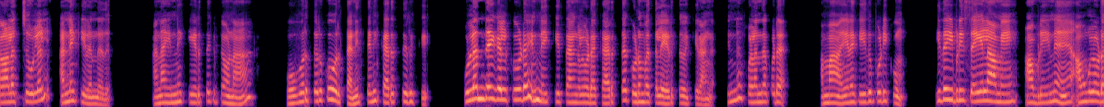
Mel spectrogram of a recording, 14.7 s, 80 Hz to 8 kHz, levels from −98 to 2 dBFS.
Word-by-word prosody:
காலச்சூழல் 235 - +1 0.2
அன்னைக்கு 250 +1 0
இருந்தது. 175 -4 -3 0.6
ஆனா 200 +3 -1
இன்னைக்கு 230 +1 -4
எடுத்துக்கிட்டோம்னா, 215 -5 -4 0.7
ஒவ்வொருத்தருக்கும் 250 +6 0
ஒரு 220 - -3
தனித்தனி 210 +8 0
கருத்து 225 +3 -1
இருக்கு. 230 -1 -6 0.5
குழந்தைகள் 310 0 +6
கூட 290 +2 +2
இன்னைக்கு 235 -4 +1
தங்களோட 215 -1 0
கருத்த 195 +8 -2
குடும்பத்துல 225 -4 +1
எடுத்து 195 +2 -8
வைக்கிறாங்க. 170 -4 -5 0.2
சின்ன 275 +8 -3
குழந்தை 225 +1 -1
கூட, 225 0 -1 0.6
"அம்மா, 205 +1 +2 0.2
எனக்கு 220 0 -1
இது 245 - -1
பிடிக்கும். 250 - -2 0.5
இத 280 - -3
இப்படி 275 0 +1
செய்யலாமே." 240 -2 +5 0.3
அப்டீன்னு 215 +2 0 0.2
அவங்களோட 240 +1 +1
230 Hz, 125 wpm, -23 LUFS, 210-250 Hz, 0.7 s, குழந்தைகள்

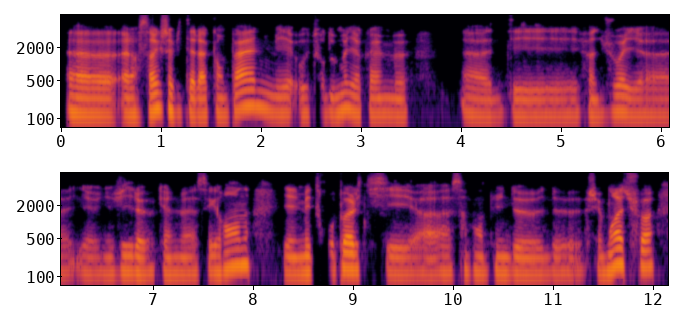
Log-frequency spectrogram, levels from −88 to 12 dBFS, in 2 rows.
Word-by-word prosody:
Heu, - - +3 0.5
alors 120 -1 +2
c'est - - 0
vrai 140 - +9
que 150 - +1
j'habite 130 -3 0
à 120 - +6
la 115 0 +7
campagne, 150 +7 +4
mais 125 -2 -2
autour 125 +2 -8
de 125 - -5
moi 140 +5 -1
il - - -1
y - - +1
a - - 0
quand 120 - -4
même, 120 0 -2
heu 115 0 -3 0.6
heu, 115 -3 -2
des 115 0 -5
enfin 115 - -2
tu 115 +2 -10
vois, 135 -1 +1
il 120 - -1
y - - -2
a 115 +1 -5
il - - -13
y 120 - -6
a 110 - -7
une 115 0 -8
ville, 120 +1 -1
heu, 115 +2 0
quand 115 - -2
même, 115 0 -6
heu, 110 0 -3
assez 115 +1 -4
grande, 155 +6 +2 0.3
il 120 - -2
y - - +5
a - - +4
une - - -3
métropole 130 +3 +3
qui 115 -2 -3
est - - -4
à 110 +3 -2
50 120 -1 -6
minutes 115 -2 -4
de 110 -1 -1
de 115 +1 -7
de 125 - -11
chez 115 - 0
moi, 155 +8 +7
tu - - -1
vois? 150 0 +4
120 Hz, 270 wpm, -24 LUFS, 115-130 Hz, 0.6 s, vrai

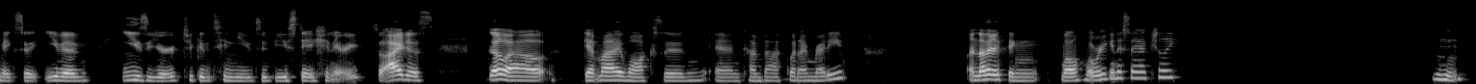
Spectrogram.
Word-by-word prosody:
makes 165 0 -6
it 170 -1 -3
even 175 -1 +1 0.3
easier 180 -4 -1
to 190 +1 -11
continue 170 -2 -5
to 170 0 -5
be 170 +1 -3
stationary, 175 - -5
so - - -4
I 225 - +9
just 190 -2 -2 0.5
go 220 +2 +9
out, 185 -2 +4 0.3
get 185 0 +2
my 195 0 +4
walks 170 -2 -5
in, 175 +2 -6
and 165 0 -8
come 170 -1 -7
back 175 +1 -10
when 185 - -3
I'm 175 +1 -5
ready. 225 +11 -4 1.2
Another 225 +3 +7
thing 170 -6 -5 0.2
well, 175 0 +3
what 205 0 -2
were 210 - +2
you 250 - -2
gonna 295 +1 -2
say, 295 -1 -3
actually? 325 +3 -5 2.5
Mhm. 225 -1 -2
180 Hz, 140 wpm, -24 LUFS, 170-210 Hz, 2.5 s, I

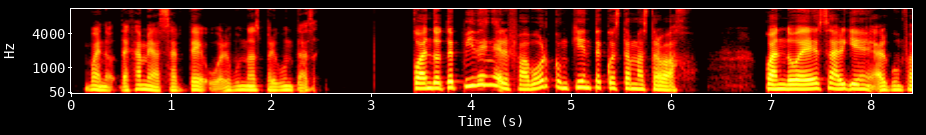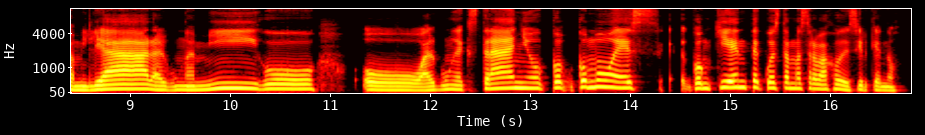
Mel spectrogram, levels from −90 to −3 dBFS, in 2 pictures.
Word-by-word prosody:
Bueno, 140 -5 -2
déjame 155 +4 -1
hacerte, 130 +3 -3
uh, 90 - -9
algunas 145 +3 -2
preguntas. 135 0 -5 0.9
Cuando 210 +1 +4
te 230 -1 +2
piden 320 +7 0
el 200 -10 +2
favor, 185 +12 -1
¿con 235 -5 -1
quién 235 +1 0
te 235 - -2
cuesta 205 -2 -1
más 175 -3 -1
trabajo? - - -1 0.7
¿Cuándo 180 -1 +5
es 185 +3 +4
alguien- 180 -3 +2
algún 145 +2 -2
familiar, 170 +6 +3
algún 145 -1 -3
amigo 185 +2 0 0.4
o 140 -3 0
algún 145 +5 -3
extraño? 205 +5 0
¿Co 225 0 -2
cómo 255 0 +1
es? 225 -2 -2 0.3
¿Con 200 0 0
quién 240 +4 +2
te 245 -2 -2
cuesta 215 0 -2
más 200 -2 -4
trabajo 180 -2 -3
decir 155 0 -4
que 145 -3 -5
no? 125 -1 -6
180 Hz, 140 wpm, -23 LUFS, 145-210 Hz, 0.9 s, Cuándo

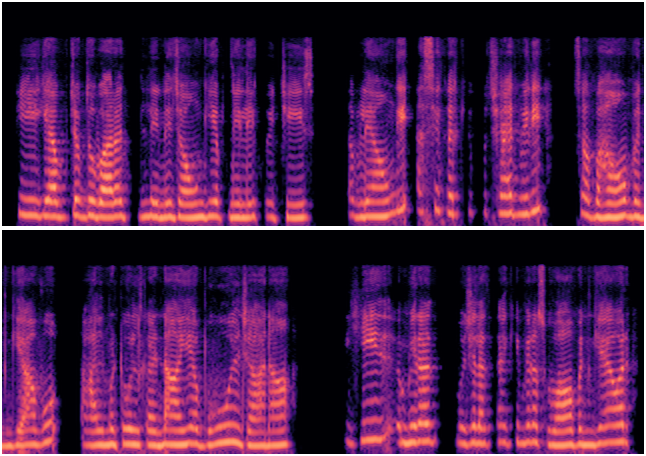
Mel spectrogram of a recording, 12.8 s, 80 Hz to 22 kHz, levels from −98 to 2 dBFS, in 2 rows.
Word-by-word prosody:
ठीक 275 -3 -3
है, 265 - +4
अब 250 -1 +2
जब 275 -3 -1
दोबारा 250 -1 +5 0.2
लेने 245 -1 +1
जाऊँगी 240 +1 +2
अपने 235 -1 -1
लिए 230 +1 0
कोई 245 -1 -13
चीज़, 230 +2 -4 0.4
तब 270 -3 -8
ले 250 +1 +1
आऊँगी"। 260 +8 +1 0.2
ऐसे 360 +2 -6
करके 310 0 -7
कुछ 315 -1 -16
शायद 305 -1 0
मेरी 320 +6 +1 0.4
स्वभाव 245 -3 +3
बन 245 -3 +2
गया, 245 +2 0
वो 290 +6 -4 0.2
टाल-मटोल 250 +1 +1
करना 250 0 +3
या 260 +2 +2
भूल 285 +3 +2
जाना। 240 0 +1 0.7
ये 340 +2 -1
मेरा 290 +2 +4 0.3
मुझे 275 +1 -3
लगता 270 +1 -4
है 290 - -8
कि 275 +2 -13
मेरा 290 +2 -2
स्वभाव 245 -3 +2
बन 255 -1 +1
गया 270 +3 -1
है, 285 - 0
और 295 0 +1
255 Hz, 185 wpm, -23 LUFS, 240-290 Hz, 0.7 s, दोबारा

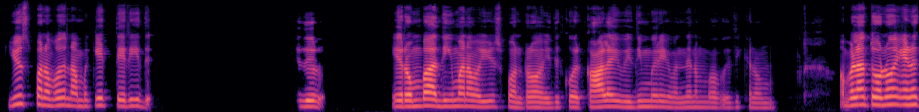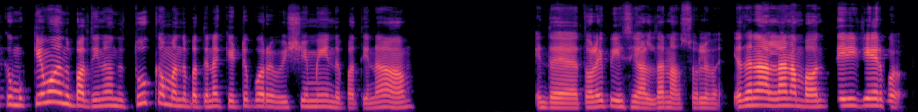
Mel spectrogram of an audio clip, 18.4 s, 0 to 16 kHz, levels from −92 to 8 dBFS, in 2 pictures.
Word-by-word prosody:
Use 280 0 -1
பண்ணும்போது 235 -2 0
நமக்கே 205 +3 -4 0.2
தெரியுது. 210 - -5 1.5
இது. 195 0 -1 0.8
இது 195 - +1
ரொம்ப 205 +2 -1
அதிகமா 200 0 -2
நம்ம 190 -2 -1
யூஸ் 185 -1 -11
பண்றோம். 170 0 -4
இதுக்கு 165 +2 -15
ஒரு 165 - -6
காலை 185 +2 +4
விதிமுறை 185 +1 -7
வந்து 165 +1 -10
நம்ம 170 -1 -11
விதிக்கணும். 160 -1 -15 0.7
அப்டிலாம் 250 +2 +6
தோணும். 250 +2 +5
எனக்கு 255 0 0
முக்கியமா 295 +8 +2
வந்து 280 -5 0
பார்த்தீங்கன்னா, 215 +2 0
அந்த 205 -2 -6
தூக்கம் 295 -4 -3
வந்து 210 -2 -3
பார்த்தீங்கன்னா 190 +1 -3
கெட்டு 190 +2 -5
போற 200 -1 0 0.2
விஷயமே 195 +2 -5
வந்து 165 -3 -7
பார்த்தீங்கன்னா 155 +4 -3 1.5
இந்த 165 -1 -4 0.3
தொலைபேசியால 180 -4 -1
தான் 165 -1 -1
நான் 150 0 -8
சொல்லுவேன். 155 -1 -6 0.2
எதனாலனா, 225 +1 +7
நம்ம 210 -2 -2
வந்து 195 0 -7
தேடிட்டே 225 0 +3
இருப்போம். 190 -4 -5
195 Hz, 140 wpm, -22 LUFS, 170-225 Hz, 1.5 s, எதனாலனா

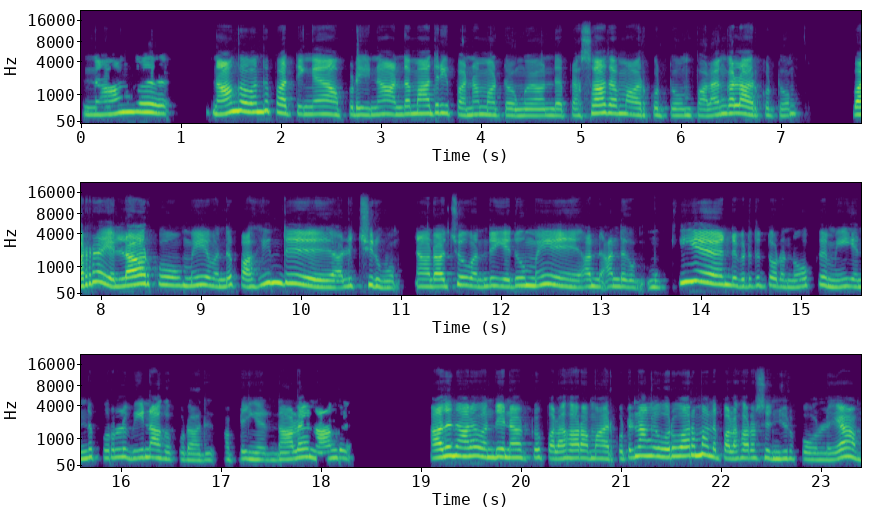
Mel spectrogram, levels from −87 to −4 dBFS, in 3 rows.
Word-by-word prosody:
நாங்க 265 +7 +1 0.8
நாங்க 300 +8 +7
வந்து 305 +2 +3
பார்த்தீங்க 245 -3 -1 0.2
அப்பிடீன்னா, 220 +1 -5
அந்த 230 +2 -1
மாதிரி 260 +2 +1
பண்ண 215 +1 -3
மாட்டோங்க. 205 -2 -5 0.2
அந்த 200 0 -5
பிரசாதமா 255 +4 +2
இருக்கட்டும், 205 -1 -8
பழங்களா 250 +7 +1
இருக்கட்டும், 205 +1 -10 0.6
வர்ற 285 +10 +4 0.2
எல்லாருக்குமே 270 0 +3 0.2
வந்து 225 +3 -3
பகிர்ந்து 330 +9 +1 0.5
அளிச்சிருவோம். 230 -2 -4 0.2
யாராச்சும் 230 +4 0
வந்து 230 +2 -3
எதுவுமே 255 +5 0 0.4
அந்த 230 0 -2
அந்த 230 -1 -4 0.3
முக்கிய 215 - +1 0.3
இந்த 270 -3 0
விரதத்தோட 235 -1 -6
நோக்கமே, 235 -1 -5
எந்த 230 +5 -2
பொருளும் 250 0 -5
வீணாகக்கூடாது 210 -8 -3 0.2
அப்பிடீங்கிறதுனால, 205 +1 -4 0.2
நாங்க 235 +4 0 1.0
அதனால 300 +1 +6
வந்து 265 0 +1
என்ன 255 - +2
இருக்கும்? 255 0 -7
பலகாரமா 235 +1 0
இருக்கட்டும், 225 +6 -4
நாங்க 310 -1 +1
ஒரு 280 - +1
வாரமா, 325 +2 +3
அந்த 265 - -3
பலகாரம் 245 +2 -2
செஞ்சிருப்போம் 220 -2 -5
இல்லையா? 200 +8 0
235 Hz, 120 wpm, -22 LUFS, 220-265 Hz, 1.0 s, நாங்க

